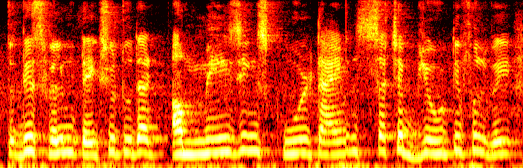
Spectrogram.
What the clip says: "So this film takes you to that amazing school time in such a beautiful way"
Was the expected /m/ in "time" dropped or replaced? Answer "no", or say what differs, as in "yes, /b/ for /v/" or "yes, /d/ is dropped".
yes, /m/ is dropped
